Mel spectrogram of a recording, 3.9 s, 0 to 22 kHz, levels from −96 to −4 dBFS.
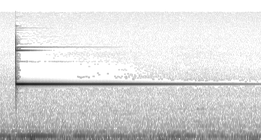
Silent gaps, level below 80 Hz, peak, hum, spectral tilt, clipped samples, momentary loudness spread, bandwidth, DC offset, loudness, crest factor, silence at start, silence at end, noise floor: none; -48 dBFS; -8 dBFS; none; -1 dB/octave; under 0.1%; 23 LU; 16 kHz; under 0.1%; -21 LUFS; 18 dB; 0 s; 0.15 s; -49 dBFS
